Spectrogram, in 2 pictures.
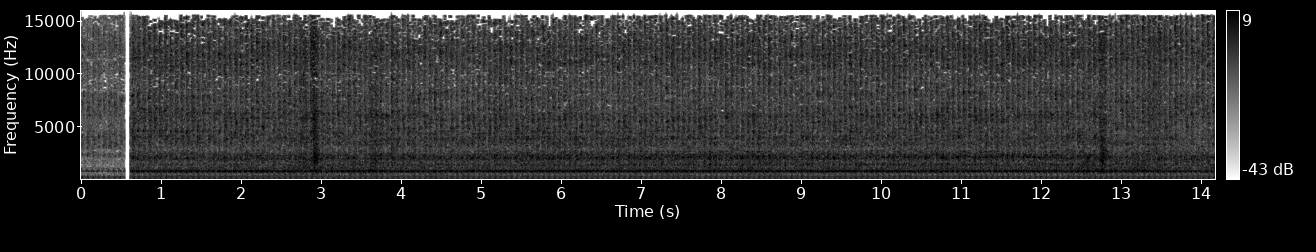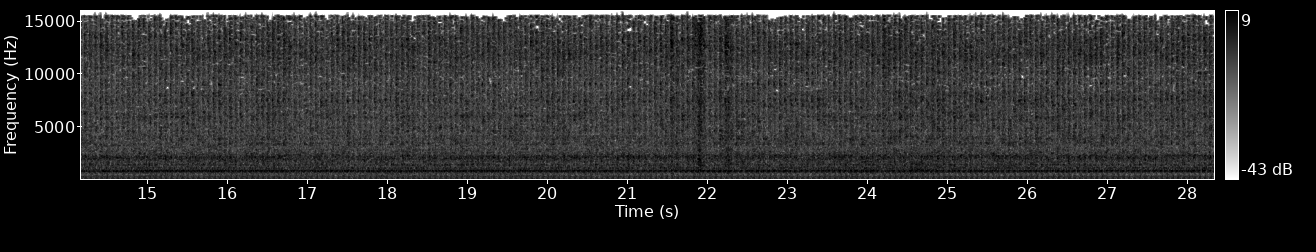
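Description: Engine-driven brick-making machine running steadily while it moulds clay into bricks: a steady whine over a low engine drone.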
